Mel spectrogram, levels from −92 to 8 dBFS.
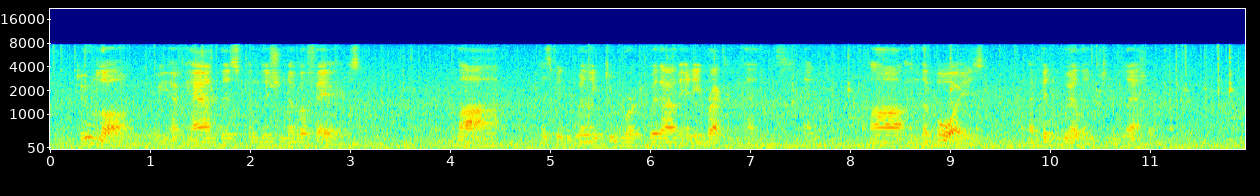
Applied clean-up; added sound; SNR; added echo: none; Rain; 4 dB; reverberation time 0.3 s.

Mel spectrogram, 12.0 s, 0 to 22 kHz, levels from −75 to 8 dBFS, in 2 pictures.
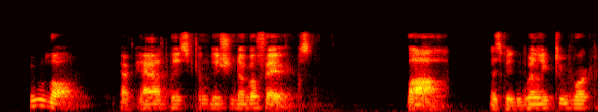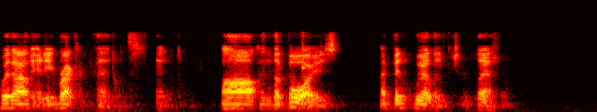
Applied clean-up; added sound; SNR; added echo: neural mask model DeepFilterNet 3.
